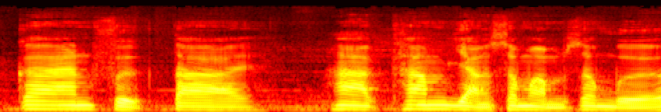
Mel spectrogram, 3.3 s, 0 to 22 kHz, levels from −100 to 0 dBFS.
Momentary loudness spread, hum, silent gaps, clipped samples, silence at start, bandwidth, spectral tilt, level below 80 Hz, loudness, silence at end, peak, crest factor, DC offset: 4 LU; none; none; under 0.1%; 0.05 s; 12 kHz; -7 dB/octave; -56 dBFS; -18 LUFS; 0 s; -2 dBFS; 16 dB; under 0.1%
